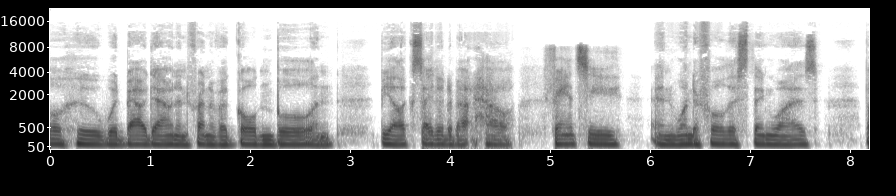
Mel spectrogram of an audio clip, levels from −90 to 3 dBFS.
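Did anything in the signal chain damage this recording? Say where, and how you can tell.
Yes: a call bitrate drop from 3.72 to 7.11 s, right after "bull and be all", damaged the audio at the codec stage. The speech turns rough and muffled because the network's bandwidth estimate fell and the encoder coded with far fewer bits. The top end collapses from about 20 kHz to 8 kHz, which points to a fall from around 48 kbps to roughly 11 kbps. The worst stretch lasts about 1.8 s before quality recovers.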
